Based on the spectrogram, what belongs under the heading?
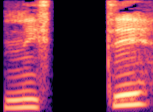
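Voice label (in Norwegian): "nitti", Norwegian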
